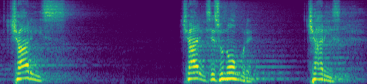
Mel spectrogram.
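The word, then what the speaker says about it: χάρις: palabra gracia es una palabra griega que se pronuncia charis charis es un nombre charis la cual significa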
